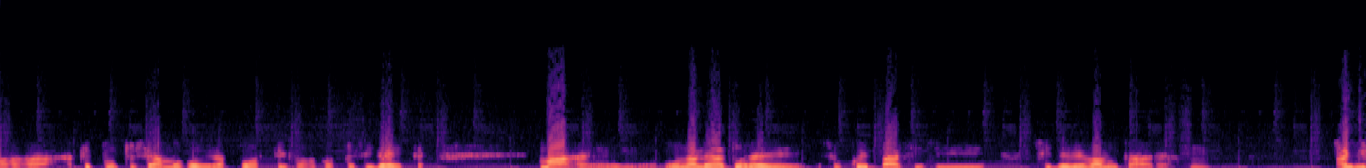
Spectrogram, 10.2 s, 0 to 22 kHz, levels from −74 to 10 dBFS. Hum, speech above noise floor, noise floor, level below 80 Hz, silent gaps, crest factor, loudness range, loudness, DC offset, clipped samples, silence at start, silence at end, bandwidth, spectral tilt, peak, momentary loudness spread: none; 30 dB; -45 dBFS; -52 dBFS; none; 14 dB; 3 LU; -16 LUFS; under 0.1%; under 0.1%; 0 s; 0 s; 11.5 kHz; -7 dB/octave; -2 dBFS; 18 LU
